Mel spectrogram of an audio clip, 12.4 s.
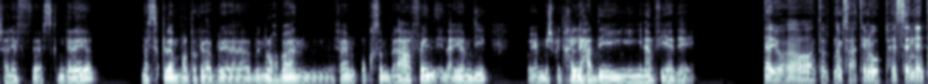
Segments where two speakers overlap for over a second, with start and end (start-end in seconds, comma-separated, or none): none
